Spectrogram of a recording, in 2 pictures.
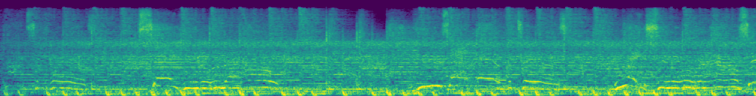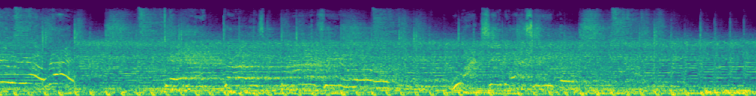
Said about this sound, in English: again a genuinely incredible moment, and even like I think even in audio, you can, like the sound of those drums, the sound of that crowd, the sound of people singing along.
